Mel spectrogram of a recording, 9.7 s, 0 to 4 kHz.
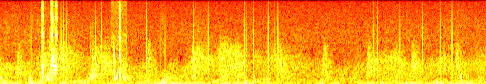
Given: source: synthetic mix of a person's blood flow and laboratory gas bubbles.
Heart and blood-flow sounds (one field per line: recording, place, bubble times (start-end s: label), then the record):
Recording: Doppler ultrasound of blood flow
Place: subclavian vein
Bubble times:
0.82-1.17 s: bubbles
2.23-2.55 s: bubbles
From the record:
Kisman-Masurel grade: 112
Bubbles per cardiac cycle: 1 to 2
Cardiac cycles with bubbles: 1 to 10%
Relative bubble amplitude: moderate (0.250 to 0.450)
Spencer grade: 1 (occasional bubble signal discernible with the cardiac motion signal, with majority of cardiac periods free of bubbles)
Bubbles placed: anywhere in the cardiac cycle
